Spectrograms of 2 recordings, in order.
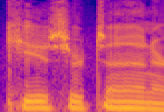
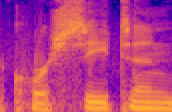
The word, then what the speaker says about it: quercetin: It's got quercetin or quercetin, depending on how you want to pronounce it.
